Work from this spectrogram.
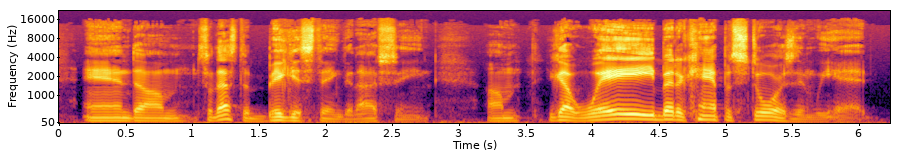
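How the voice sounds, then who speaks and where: A man with a fairly low pitch talks at a moderate pace, his pitch swinging very widely and his loudness rising and falling sharply. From Washington DC. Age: 60s. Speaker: journalist. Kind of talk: interview conversation. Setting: studio.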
